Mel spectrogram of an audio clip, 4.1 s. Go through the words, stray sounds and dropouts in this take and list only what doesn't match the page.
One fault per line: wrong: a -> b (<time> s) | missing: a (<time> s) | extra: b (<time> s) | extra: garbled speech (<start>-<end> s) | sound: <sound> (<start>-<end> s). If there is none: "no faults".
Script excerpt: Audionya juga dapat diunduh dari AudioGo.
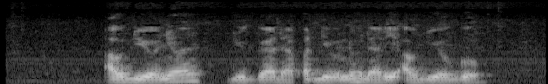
no faults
